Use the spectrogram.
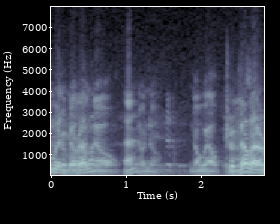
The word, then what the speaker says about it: Travilla: with no no no travilla rhymes with Gorilla Noel pronounced what is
